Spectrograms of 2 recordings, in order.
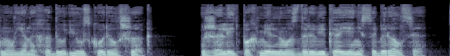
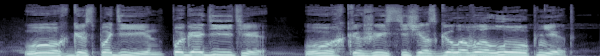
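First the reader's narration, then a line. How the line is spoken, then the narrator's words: Pained moaning. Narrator (Russian): Мученически простонал Рикар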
